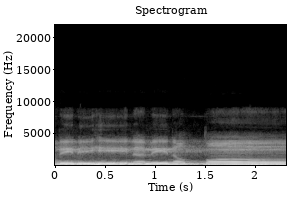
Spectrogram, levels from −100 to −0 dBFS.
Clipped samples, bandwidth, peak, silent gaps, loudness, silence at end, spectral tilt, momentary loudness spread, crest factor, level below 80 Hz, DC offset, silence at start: under 0.1%; 4.8 kHz; -6 dBFS; none; -19 LUFS; 0 s; -10 dB/octave; 6 LU; 12 dB; -66 dBFS; under 0.1%; 0 s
